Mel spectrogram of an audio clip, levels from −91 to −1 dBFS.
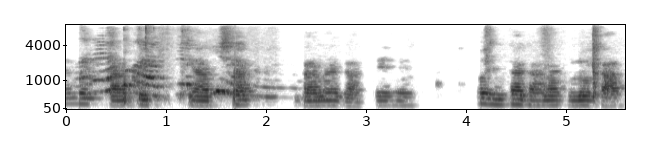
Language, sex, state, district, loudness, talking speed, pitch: Hindi, male, Uttar Pradesh, Etah, -24 LUFS, 130 wpm, 135 Hz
